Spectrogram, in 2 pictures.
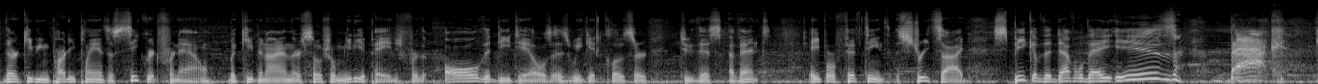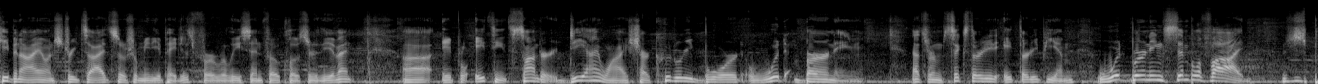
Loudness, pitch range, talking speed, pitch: -21 LUFS, 100-140 Hz, 175 wpm, 115 Hz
